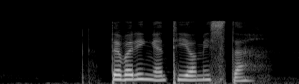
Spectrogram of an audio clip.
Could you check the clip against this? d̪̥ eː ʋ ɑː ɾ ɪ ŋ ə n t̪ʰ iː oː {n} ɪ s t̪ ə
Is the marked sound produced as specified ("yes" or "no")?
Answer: no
